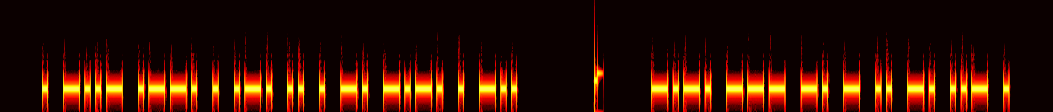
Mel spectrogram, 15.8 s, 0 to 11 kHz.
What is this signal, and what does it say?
Morse code, heard as a keyed tone, about 15 wpm, 700 Hz. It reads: EXPERIENCED CONTINUE
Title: Sentences from Top 1100 Words - New Word Drill Alt - 15wpm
